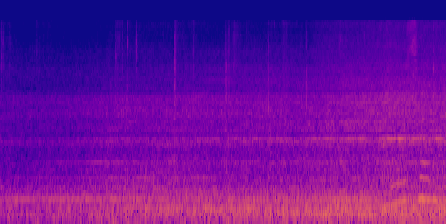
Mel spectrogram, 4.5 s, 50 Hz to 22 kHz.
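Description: JR Freight EH200 "Blue Thunder" electric locomotive hauling a container freight train as it approaches, its running noise growing steadily louder.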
